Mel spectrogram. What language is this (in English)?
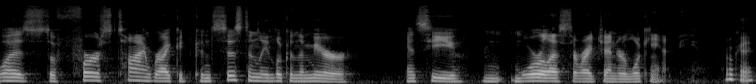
English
